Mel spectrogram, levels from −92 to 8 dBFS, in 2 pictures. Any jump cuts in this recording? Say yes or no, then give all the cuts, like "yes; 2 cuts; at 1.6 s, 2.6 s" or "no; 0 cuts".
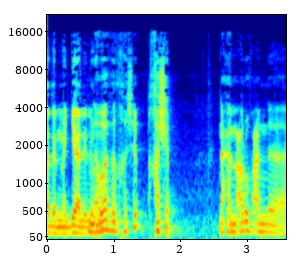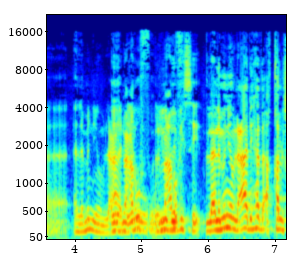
no; 0 cuts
